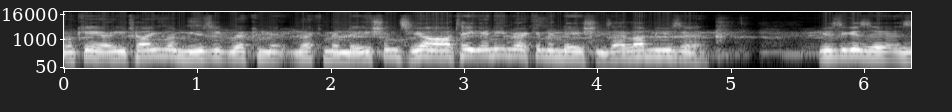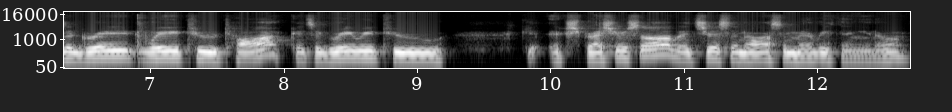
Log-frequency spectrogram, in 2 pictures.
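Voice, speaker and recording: Slightly high and darkish in tone, a young man's Canadian-accented voice drifts casually through a livestream as he responds to chat and addresses viewers as brother. The audio has a slightly dull, lo-fi quality.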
